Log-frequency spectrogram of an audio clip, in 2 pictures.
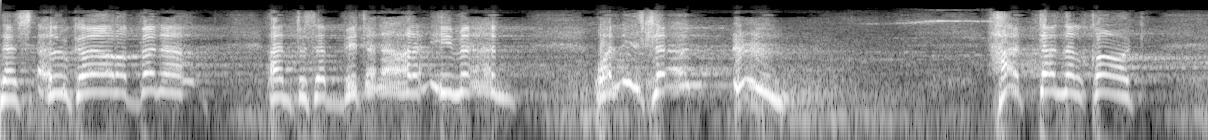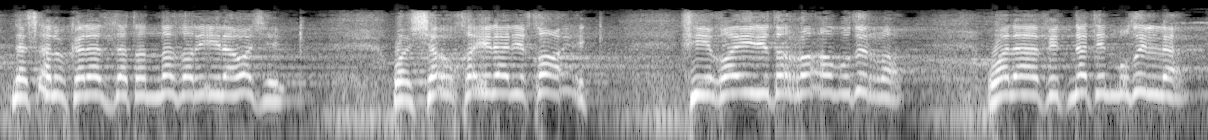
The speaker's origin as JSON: {"language": "Arabic", "country": "Egypt", "said": "اللهم يا ربنا احفظ بلادنا مصر وبلاد"}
